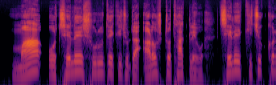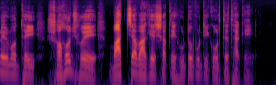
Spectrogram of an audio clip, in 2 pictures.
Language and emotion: Bengali, neutral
